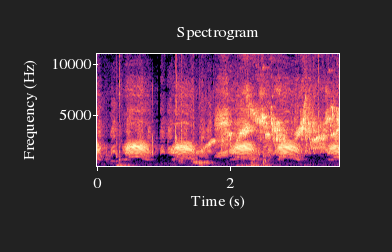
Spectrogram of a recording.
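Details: Crows competing with wild birds for food give harsh, buzzy calls in a steady run of drawn-out notes, with higher chirps and squeaks from other birds overlapping the second half.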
